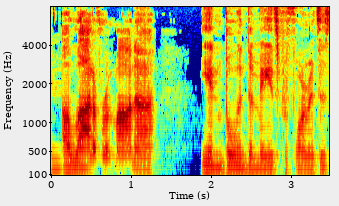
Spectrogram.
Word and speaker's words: Romana: Romana 1, right? Yeah, Romana 1. Whoa. That rhymes with Moana.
